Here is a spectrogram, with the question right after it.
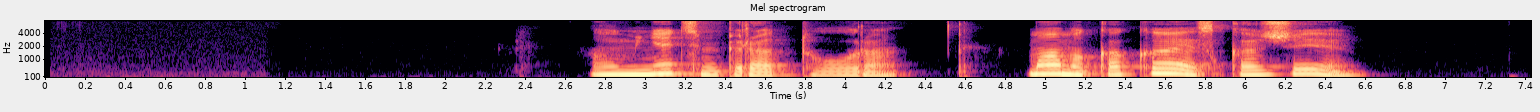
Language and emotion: Russian, sad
